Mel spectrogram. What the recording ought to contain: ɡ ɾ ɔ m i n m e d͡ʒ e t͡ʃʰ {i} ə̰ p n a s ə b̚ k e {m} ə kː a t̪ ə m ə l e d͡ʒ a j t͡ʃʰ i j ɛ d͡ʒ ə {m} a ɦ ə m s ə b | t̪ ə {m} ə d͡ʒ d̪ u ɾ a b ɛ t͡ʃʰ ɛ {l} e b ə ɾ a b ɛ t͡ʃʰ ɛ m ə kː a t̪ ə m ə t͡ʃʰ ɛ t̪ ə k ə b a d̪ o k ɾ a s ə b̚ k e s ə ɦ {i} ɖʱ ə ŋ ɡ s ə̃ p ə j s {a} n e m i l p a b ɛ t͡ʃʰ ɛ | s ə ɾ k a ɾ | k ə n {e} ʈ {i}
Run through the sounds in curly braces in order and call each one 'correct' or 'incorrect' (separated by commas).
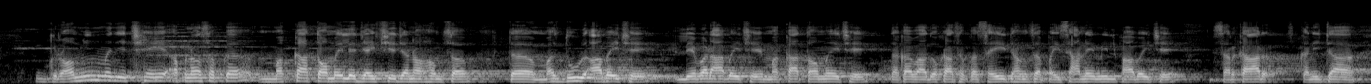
incorrect, correct, incorrect, correct, correct, correct, correct, incorrect, incorrect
